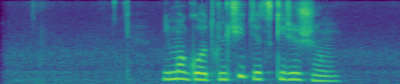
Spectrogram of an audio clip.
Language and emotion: Russian, neutral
